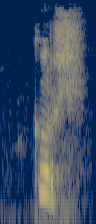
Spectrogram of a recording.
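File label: "кырсь", Komi-Zyrian, female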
